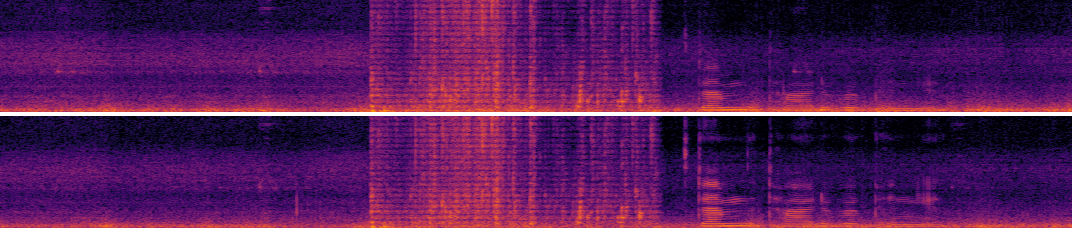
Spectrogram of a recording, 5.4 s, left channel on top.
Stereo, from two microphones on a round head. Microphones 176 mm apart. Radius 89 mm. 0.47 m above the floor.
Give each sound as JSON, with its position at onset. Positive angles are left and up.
{"t": 1.9, "sound": "boiling", "side_deg": -15}
{"t": 3.4, "sound": "a woman speaking", "side_deg": -80}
